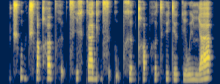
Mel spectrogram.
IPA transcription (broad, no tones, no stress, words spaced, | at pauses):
t͡ʃʰuɡt͡ʃʰʊqʰu pʰə̰tt͡sʰɪx kaɡʲə̰ɡ sə̰kṵp xəɡqʰɔphʊ tʰytʏkɪ wyɲa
